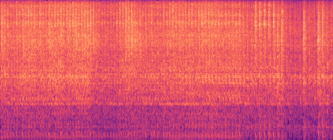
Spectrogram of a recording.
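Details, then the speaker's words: MTD edger with Briggs & Stratton engine, hot, at full throttle: loud, slow, uneven chugging; speed far too low because the governor/throttle spring lacks tension, fixed by bending its bracket. "wow that was the lowest full throttle ever i think i need a little tuning"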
